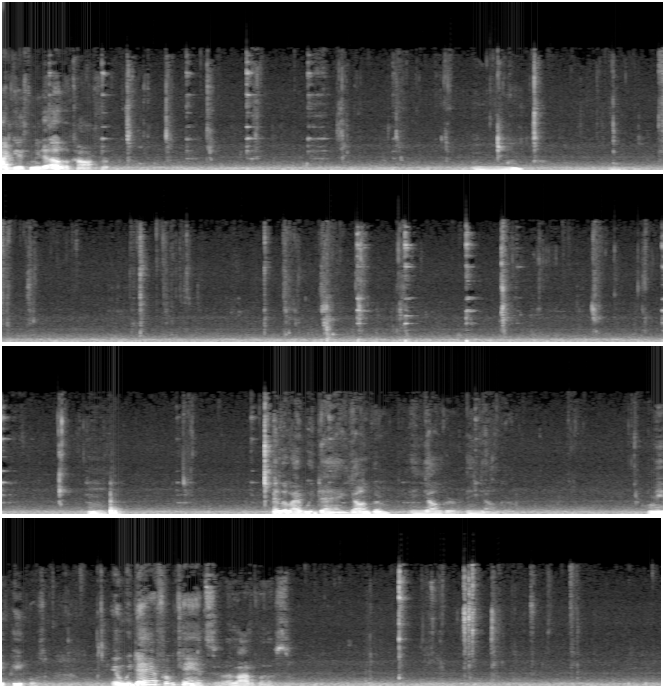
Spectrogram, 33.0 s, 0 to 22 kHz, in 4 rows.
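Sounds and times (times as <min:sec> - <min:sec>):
person chewing food: 0:01.3 - 0:17.6.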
